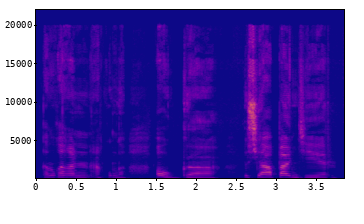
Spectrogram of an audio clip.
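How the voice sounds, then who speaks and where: A woman's voice: mid-range voice, steady tone, a little slow. A woman livestreamer chatting casually with viewers in a blunt, slangy, bantering manner.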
